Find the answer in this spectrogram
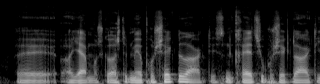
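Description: This man's voice is very deep and low, with fairly even intonation. He talks at a very fast pace on a very clean recording with a silent background. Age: 30s. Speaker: advertising agency co-founder. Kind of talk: casual interview.

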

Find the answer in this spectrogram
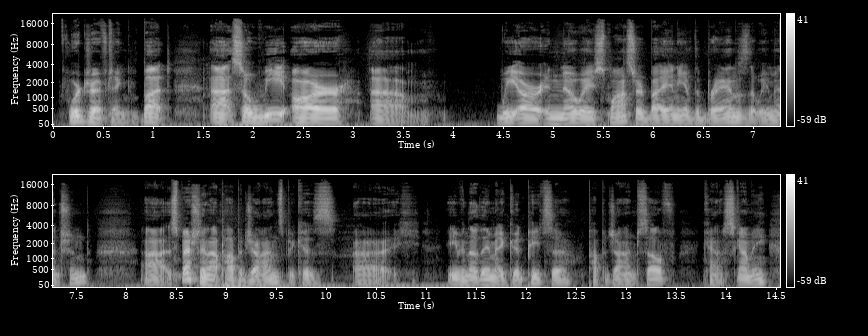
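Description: A man with an ordinary speaking voice and an American accent talks at a moderate pace, his pitch fairly low with ordinary variation. The recording is very clean, with a silent background. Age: 20s. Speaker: podcast co-host. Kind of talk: casual chat.

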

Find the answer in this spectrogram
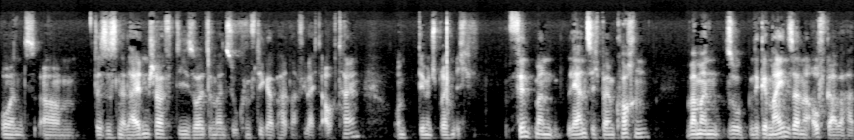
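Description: A man with an unremarkable speaking voice talks at a moderate pace, his fairly low pitch held in fairly even intonation. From Bavaria. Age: 20s. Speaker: dating show guest. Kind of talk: casual chat.

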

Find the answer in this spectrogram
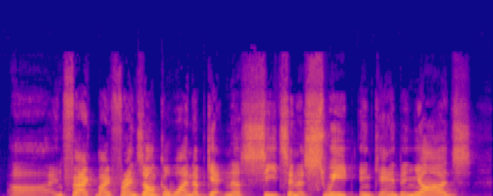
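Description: A man speaks in a New York accent with a bright, sharp tone and ordinary pitch variation. The recording is very clean, with a silent background. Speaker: sports podcast co-host. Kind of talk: casual sports talk. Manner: animated.

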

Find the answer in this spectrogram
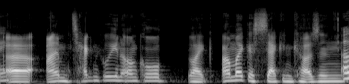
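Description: With a plain, everyday voice, a man speaks at a moderate pace and a fairly high pitch, his pitch varying in an ordinary way over a dry, close sound with no echo. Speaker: podcast host, comedian.

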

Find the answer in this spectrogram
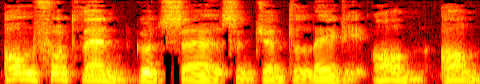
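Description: Slow and full of big pitch swings, this put-on character voice has a fairly bright tone with a slightly husky edge. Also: man, medium pitch for a man.

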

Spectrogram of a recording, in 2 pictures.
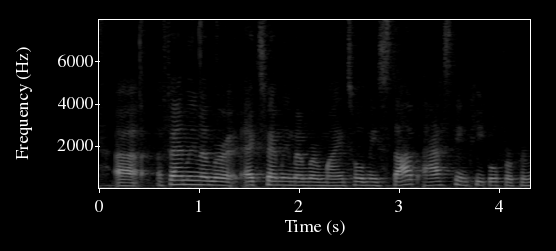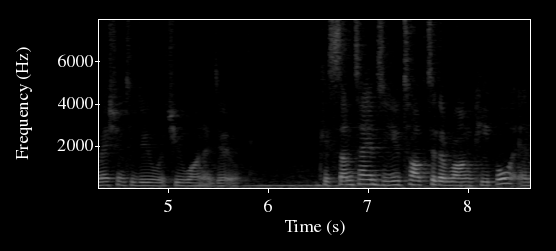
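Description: In a Puerto Rican accent, the speaker moves at a fairly quick pace with fairly even intonation. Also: woman. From Puerto Rico. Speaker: fashion model. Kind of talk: casual interview chat.

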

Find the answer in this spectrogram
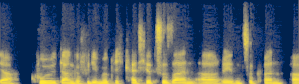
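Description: In a dry, close recording with no echo, a man speaks fairly quickly, somewhat breathy, with monotone, flat intonation. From western Germany, Krefeld near Düsseldorf. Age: 20s. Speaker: activist. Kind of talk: casual interview. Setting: video call. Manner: hesitant, many fillers.

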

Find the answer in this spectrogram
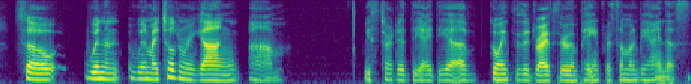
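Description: Speaking at a moderate pace with an American accent, a woman uses a very deep, low pitch with vocal fry, a bright, sharp tone, fairly even intonation and big swings in loudness. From Nebraska, US Midwest (Lincoln). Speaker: single parent, guest. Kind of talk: casual interview.

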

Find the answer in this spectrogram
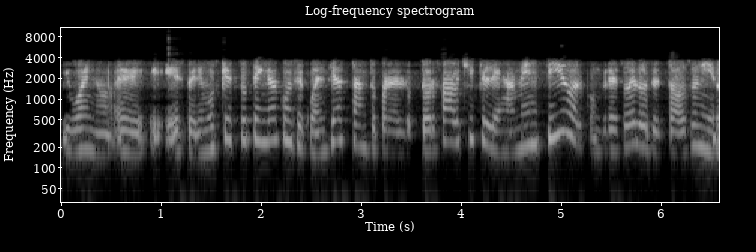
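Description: At a moderate pace, the speaker uses an ordinary speaking voice, with ordinary pitch variation. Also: woman. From Colombia, Cali. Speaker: economist and news portal editor. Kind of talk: radio interview. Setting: phone call.

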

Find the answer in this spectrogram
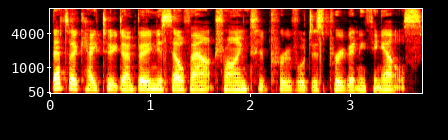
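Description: A woman speaks with a very deep, low pitch. Her pace is fairly quick. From Australia. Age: 50s. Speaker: podcast host. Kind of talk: casual interview chat.

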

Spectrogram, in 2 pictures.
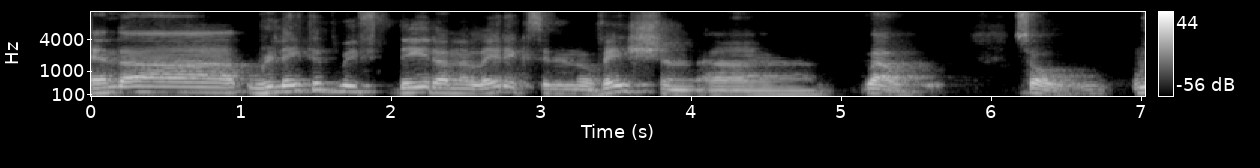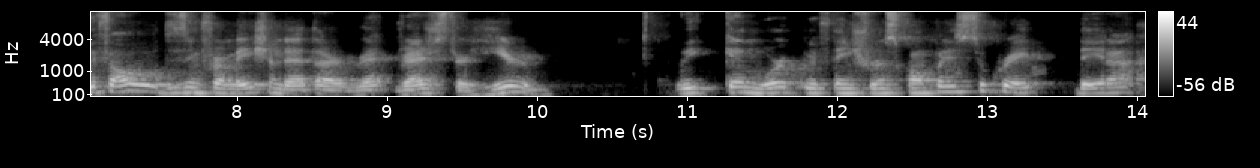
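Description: Speaking in a Portuguese accent, a man uses lively intonation at a fairly high pitch and a fairly slow pace. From Brazil. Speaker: insurance market executive. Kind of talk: interview. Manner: halting.

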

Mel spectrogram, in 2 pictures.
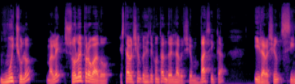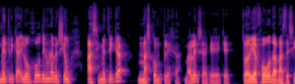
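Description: A man with a Spanish accent speaks at a fairly quick pace. His pitch varies in an ordinary way. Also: medium pitch for a man. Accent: Peninsular Spanish. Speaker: board game podcast host. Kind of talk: casual chat. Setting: video call.

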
